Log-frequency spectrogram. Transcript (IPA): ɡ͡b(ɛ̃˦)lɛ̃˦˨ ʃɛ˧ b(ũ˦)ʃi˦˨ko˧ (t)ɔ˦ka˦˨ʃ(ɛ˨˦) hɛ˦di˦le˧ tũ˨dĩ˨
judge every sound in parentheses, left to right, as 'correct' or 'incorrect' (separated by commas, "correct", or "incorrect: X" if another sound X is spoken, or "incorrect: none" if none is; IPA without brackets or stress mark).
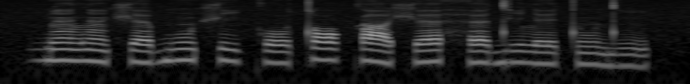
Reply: correct, correct, correct, correct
